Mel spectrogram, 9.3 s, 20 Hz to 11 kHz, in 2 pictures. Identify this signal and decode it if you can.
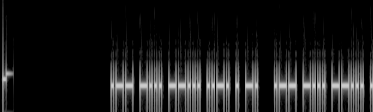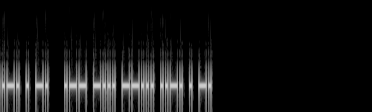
Morse code, heard as a keyed tone, about 40 wpm, 700 Hz. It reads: WB7FEN WB7FEN WB7FEN
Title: USA Call Signs Repeated 3x 40wpm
